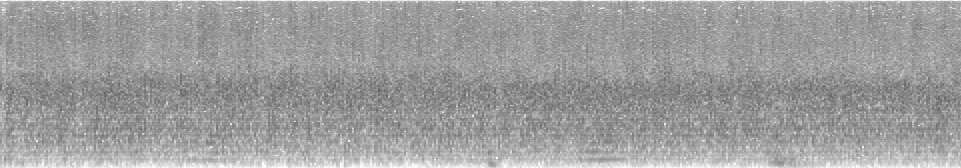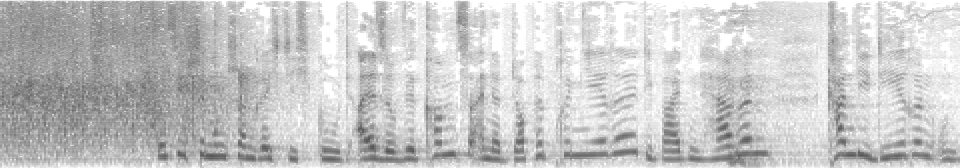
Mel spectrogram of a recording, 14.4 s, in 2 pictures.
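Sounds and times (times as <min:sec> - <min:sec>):
audience applause: 0:00.0 - 0:09.2
speech: 0:08.4 - 0:14.4.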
